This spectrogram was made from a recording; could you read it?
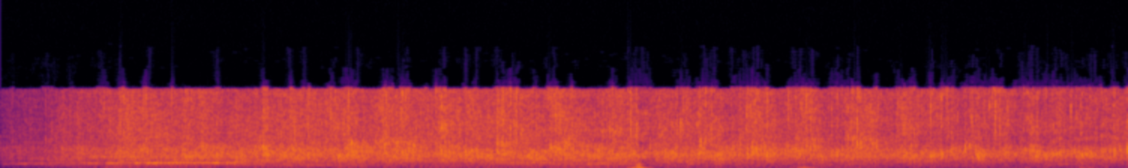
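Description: A church audience claps and cheers for God during worship in a dense, steady roar of applause that holds for several seconds, with scattered whoops and a brief sliding shout rising out of the crowd.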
